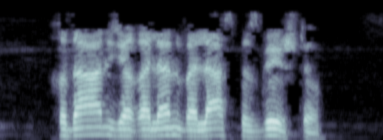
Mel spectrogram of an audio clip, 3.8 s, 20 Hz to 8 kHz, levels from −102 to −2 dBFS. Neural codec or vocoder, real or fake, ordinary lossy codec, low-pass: none; real; MP3, 24 kbps; 7.2 kHz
